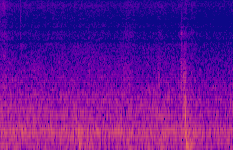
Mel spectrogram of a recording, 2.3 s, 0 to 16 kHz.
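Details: Many honey bees droning in the Yellow Hive in Australia on 9 October 2021, a hive being worked with plastic frames; a constant low buzzing hum, broken by a few light taps and one louder click toward the end.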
